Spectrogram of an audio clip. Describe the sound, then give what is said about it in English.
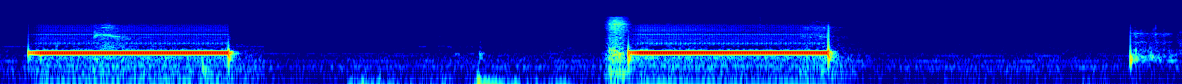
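A phone line hums with a steady, buzzy electronic tone that sounds twice, each about two seconds long with a four-second gap of near silence, as an outgoing call to the speaker's mother rings through. “One's basically in the bird, one is out, but we called my mom just to make sure.”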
